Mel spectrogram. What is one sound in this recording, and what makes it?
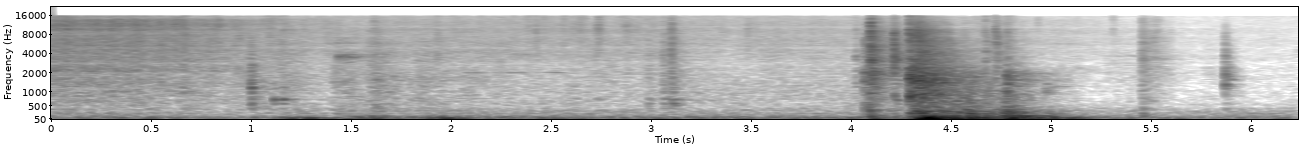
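A knife scrapes a waffle onto a plate.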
